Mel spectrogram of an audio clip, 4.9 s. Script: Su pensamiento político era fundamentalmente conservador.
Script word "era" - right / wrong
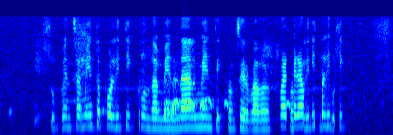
wrong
